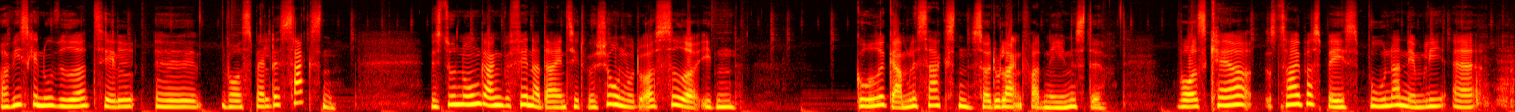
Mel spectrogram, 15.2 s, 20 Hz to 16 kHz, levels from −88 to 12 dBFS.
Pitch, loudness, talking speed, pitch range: 220 Hz, -18 LUFS, 160 wpm, 205-260 Hz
